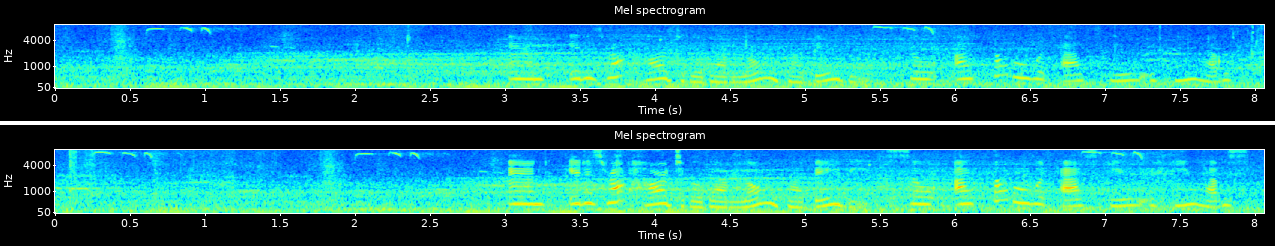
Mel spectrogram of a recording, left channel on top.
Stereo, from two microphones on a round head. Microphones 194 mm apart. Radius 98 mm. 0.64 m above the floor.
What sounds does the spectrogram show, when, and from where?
3.0 s a woman speaking: 85° right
